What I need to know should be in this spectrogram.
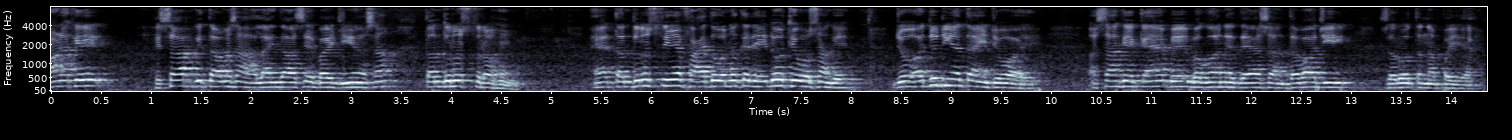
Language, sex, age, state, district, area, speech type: Sindhi, male, 60+, Maharashtra, Mumbai Suburban, urban, spontaneous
